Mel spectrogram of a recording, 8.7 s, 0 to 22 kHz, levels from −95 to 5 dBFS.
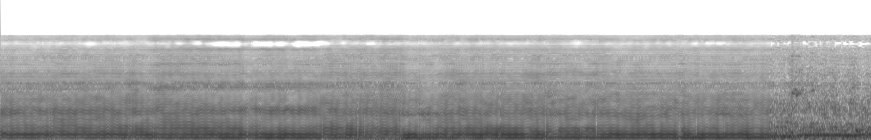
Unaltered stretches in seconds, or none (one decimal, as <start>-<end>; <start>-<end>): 7.7-8.7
